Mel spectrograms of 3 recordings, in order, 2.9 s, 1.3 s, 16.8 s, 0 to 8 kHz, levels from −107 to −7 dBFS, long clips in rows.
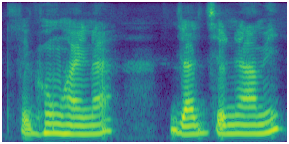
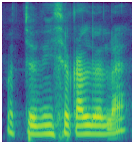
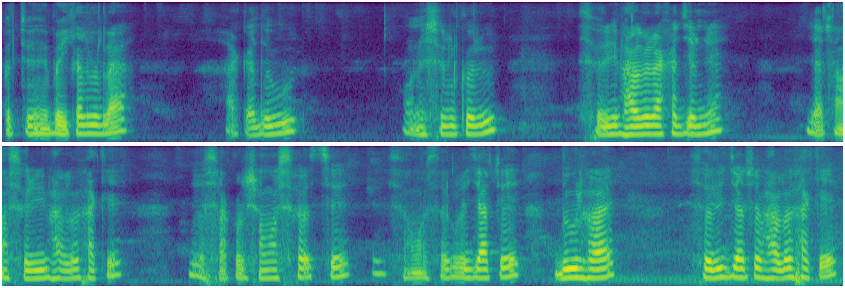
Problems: constant background noise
